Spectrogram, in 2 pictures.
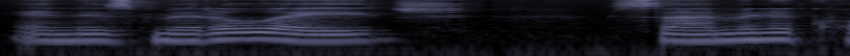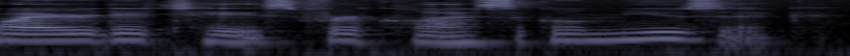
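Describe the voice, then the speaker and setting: A woman narrating a children's picture book aloud in an expressive storytime style, stretching words for emphasis. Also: deep voice, moderate pace. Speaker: storytime host reading aloud.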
